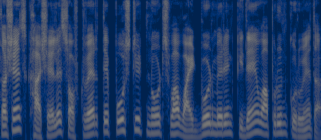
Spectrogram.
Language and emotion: Goan Konkani, neutral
